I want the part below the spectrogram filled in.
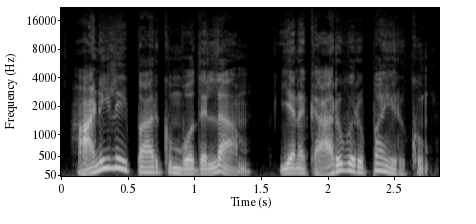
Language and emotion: Tamil, disgusted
